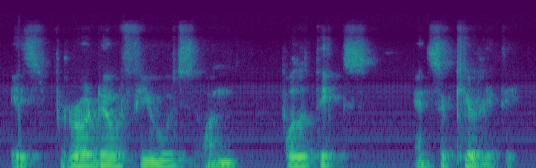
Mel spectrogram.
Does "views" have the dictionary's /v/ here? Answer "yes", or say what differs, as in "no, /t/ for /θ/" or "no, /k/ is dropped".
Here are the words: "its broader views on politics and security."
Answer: no, /f/ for /v/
